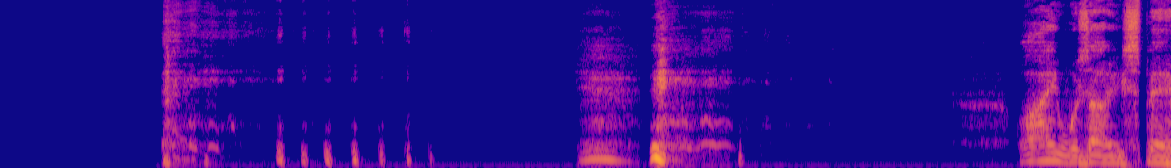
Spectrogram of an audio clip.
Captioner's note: uncontrollable giggling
